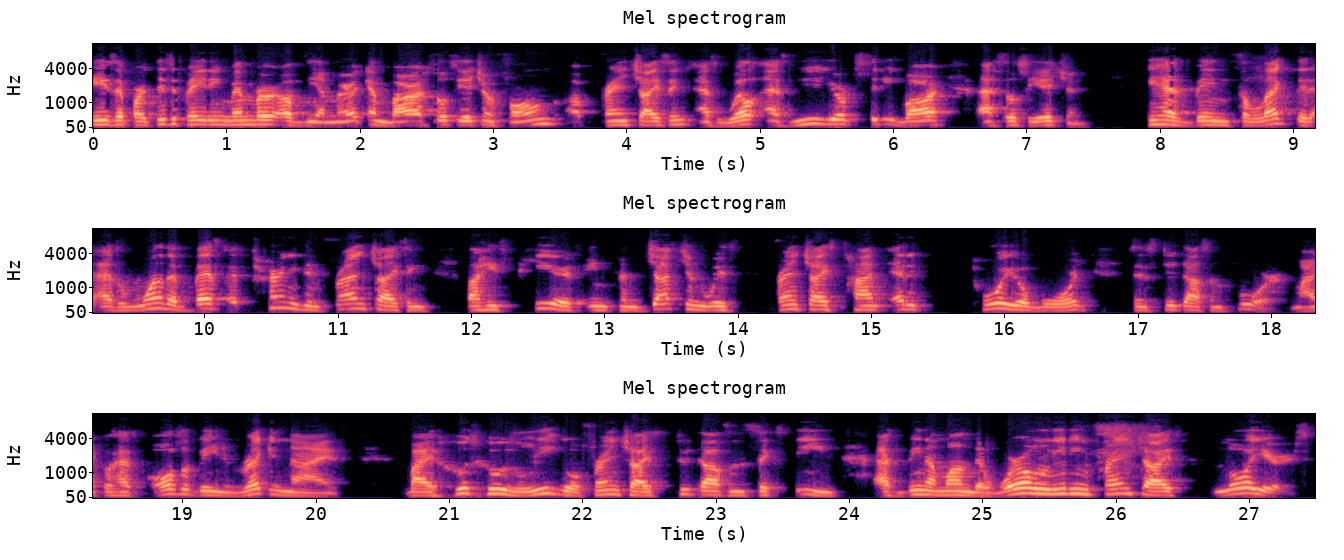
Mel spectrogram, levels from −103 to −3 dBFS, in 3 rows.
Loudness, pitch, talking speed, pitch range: -24 LUFS, 150 Hz, 140 wpm, 140-180 Hz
